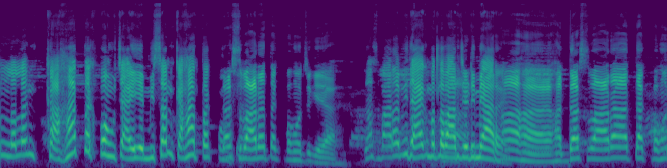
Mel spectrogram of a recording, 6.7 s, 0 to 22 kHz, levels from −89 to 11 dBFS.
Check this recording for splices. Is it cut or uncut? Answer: uncut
